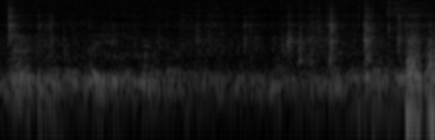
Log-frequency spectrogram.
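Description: Low, indistinct murmur of voices in the room, with a few faint camera shutter clicks, one at the start and several in the last second.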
